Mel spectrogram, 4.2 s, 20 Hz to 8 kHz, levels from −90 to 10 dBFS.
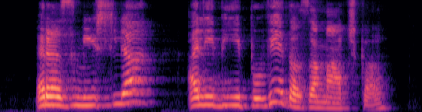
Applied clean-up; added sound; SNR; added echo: neural mask model DeepFilterNet 3.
